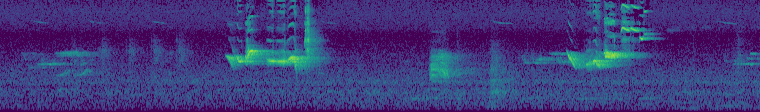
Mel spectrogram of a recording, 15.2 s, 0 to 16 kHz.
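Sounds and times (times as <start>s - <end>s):
steady background hiss: 0.0s - 15.2s
Eurasian blackbird song: 0.4s - 2.2s, 4.5s - 6.6s, 10.4s - 13.7s, 14.4s - 15.2s.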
